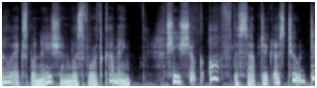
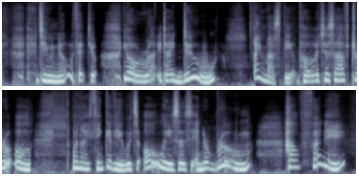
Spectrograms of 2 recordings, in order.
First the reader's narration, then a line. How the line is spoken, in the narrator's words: said, laughing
